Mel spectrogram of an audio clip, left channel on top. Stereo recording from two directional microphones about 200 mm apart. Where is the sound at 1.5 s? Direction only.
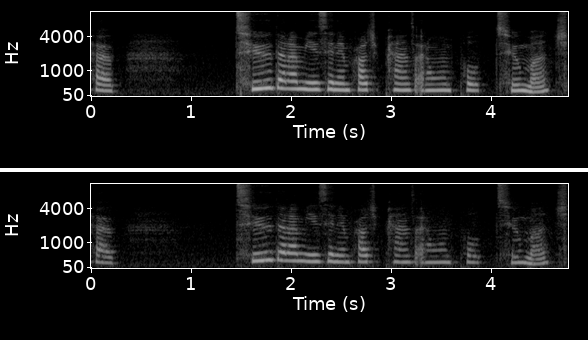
45° left (ahead or behind).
